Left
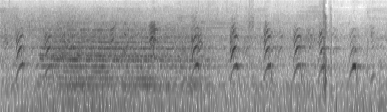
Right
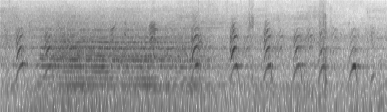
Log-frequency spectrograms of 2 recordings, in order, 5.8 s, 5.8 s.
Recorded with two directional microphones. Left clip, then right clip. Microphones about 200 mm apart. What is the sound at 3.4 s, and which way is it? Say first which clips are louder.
Dog: left 1 dB; 15° left (ahead or behind).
